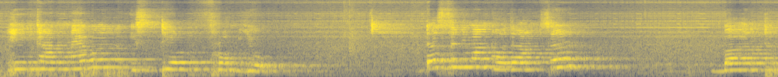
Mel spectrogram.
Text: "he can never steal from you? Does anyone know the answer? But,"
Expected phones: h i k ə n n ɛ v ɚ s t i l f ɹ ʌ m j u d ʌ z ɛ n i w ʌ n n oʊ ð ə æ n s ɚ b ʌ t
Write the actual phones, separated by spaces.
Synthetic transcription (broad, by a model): h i k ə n n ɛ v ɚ s t i l f ɹ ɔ m j u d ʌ s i n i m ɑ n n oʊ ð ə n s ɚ b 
